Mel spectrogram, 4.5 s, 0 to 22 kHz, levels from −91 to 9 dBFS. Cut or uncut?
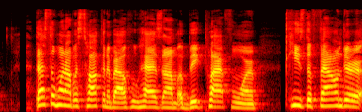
uncut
